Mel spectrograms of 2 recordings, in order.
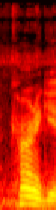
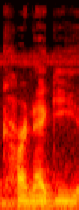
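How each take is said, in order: First: The name is said the common American way. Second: The name is said the Scottish way. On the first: This is the usual local pronunciation. "Carnegie is how it's often pronounced here" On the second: This is the original Scottish pronunciation. "Carnegie is the proper Scottish"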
